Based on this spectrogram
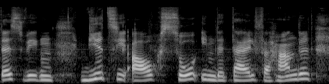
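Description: A woman at a medium pitch, speaking at a fairly slow pace with fairly even intonation amid noticeable background noise. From Poland. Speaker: politician. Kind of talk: panel debate.

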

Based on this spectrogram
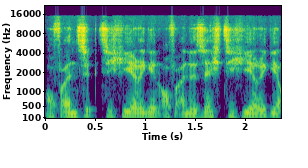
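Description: A man speaks with a fairly high pitch and a dark, mellow tone in a very clean recording with a silent background. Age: 60s. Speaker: professor. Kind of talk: interview.

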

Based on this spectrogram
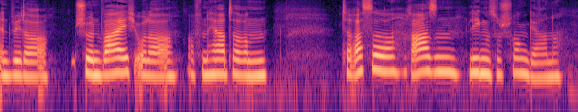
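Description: Fairly high in pitch, a woman with a plain, everyday voice speaks with fairly even intonation on a very clean recording with a silent background. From Germany, Lügde (Lippe region). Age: 20s. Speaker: husky owner, retail worker. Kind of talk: interview. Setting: at her home.

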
